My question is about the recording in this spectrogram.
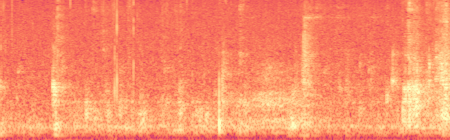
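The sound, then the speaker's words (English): A female dog crunches dry kibble, with irregular crisp cracks and crackles scattered over a few seconds, fairly quiet overall with a few sharper bites standing out. “Crunchy, crunchy. You probably hear those crunchy.”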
